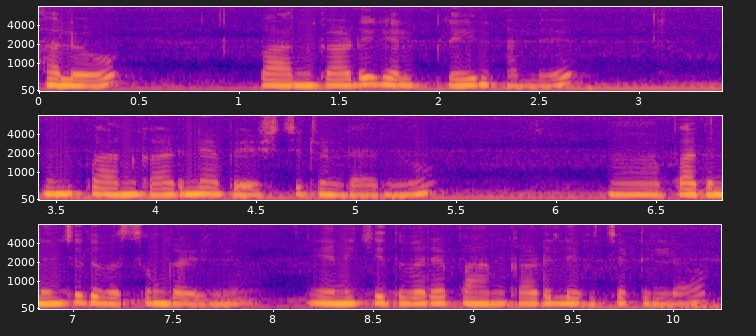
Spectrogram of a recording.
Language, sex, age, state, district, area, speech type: Malayalam, female, 30-45, Kerala, Malappuram, rural, spontaneous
